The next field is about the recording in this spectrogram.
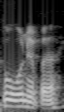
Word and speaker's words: Bornova: One thing that I really enjoyed was you were searching for a farmhouse outside Bulgorka. Is that how you pronounce it? Bulgorka? – Bornova, yes. Outside of Bornova, yes. – Ah, okay. Completely wrong.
